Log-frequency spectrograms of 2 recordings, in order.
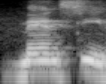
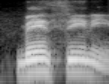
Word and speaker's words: Mancine: meet my friend Brandon mancin am I saying that correctly I feel like I've butchered your last name Mancini that's all right the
